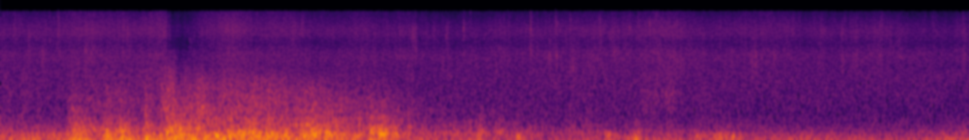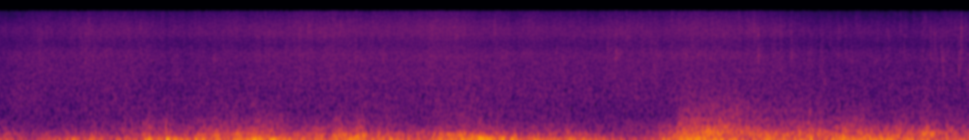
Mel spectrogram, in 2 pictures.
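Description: Thunderstorm of a tropical wave: heavy rain falls steadily while thunder rumbles again and again. A long roll starts about a second in and lasts several seconds, another builds past the middle, and a sudden loud peal breaks a few seconds before the end.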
